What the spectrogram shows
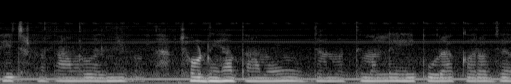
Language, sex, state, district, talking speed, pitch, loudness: Awadhi, male, Uttar Pradesh, Varanasi, 140 wpm, 80 Hz, -26 LUFS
